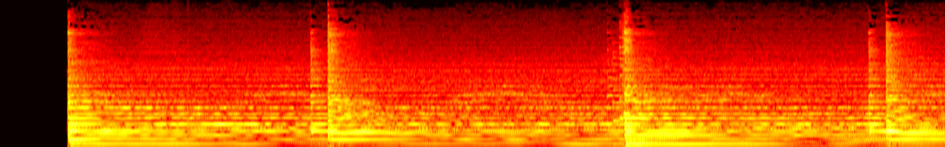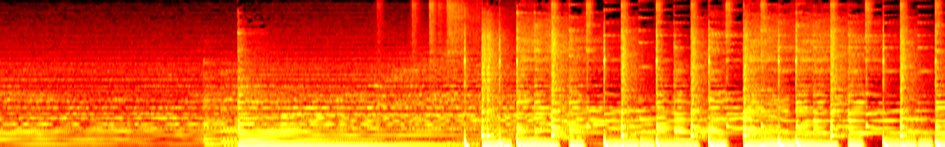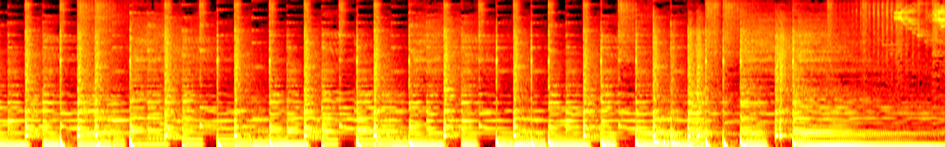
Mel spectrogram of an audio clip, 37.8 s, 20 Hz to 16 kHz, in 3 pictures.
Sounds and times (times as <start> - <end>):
Rhythm and blues: 0.9 - 37.8.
